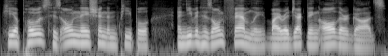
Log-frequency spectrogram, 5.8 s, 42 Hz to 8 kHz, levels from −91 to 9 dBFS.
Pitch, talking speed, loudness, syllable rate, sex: 125 Hz, 175 wpm, -18 LUFS, 4.9 syllables/s, male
